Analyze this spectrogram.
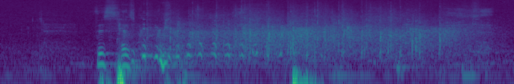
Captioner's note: audience Claps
